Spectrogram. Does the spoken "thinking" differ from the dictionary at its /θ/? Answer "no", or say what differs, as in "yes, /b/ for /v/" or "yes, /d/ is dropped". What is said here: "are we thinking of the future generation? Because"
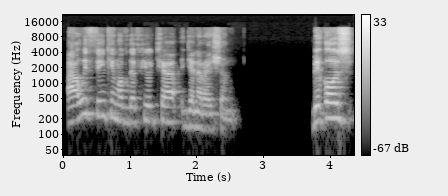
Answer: no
